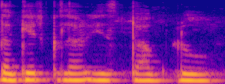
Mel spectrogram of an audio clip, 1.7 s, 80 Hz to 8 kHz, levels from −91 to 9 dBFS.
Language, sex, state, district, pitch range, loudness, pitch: English, female, Arunachal Pradesh, Lower Dibang Valley, 220-230 Hz, -15 LUFS, 225 Hz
